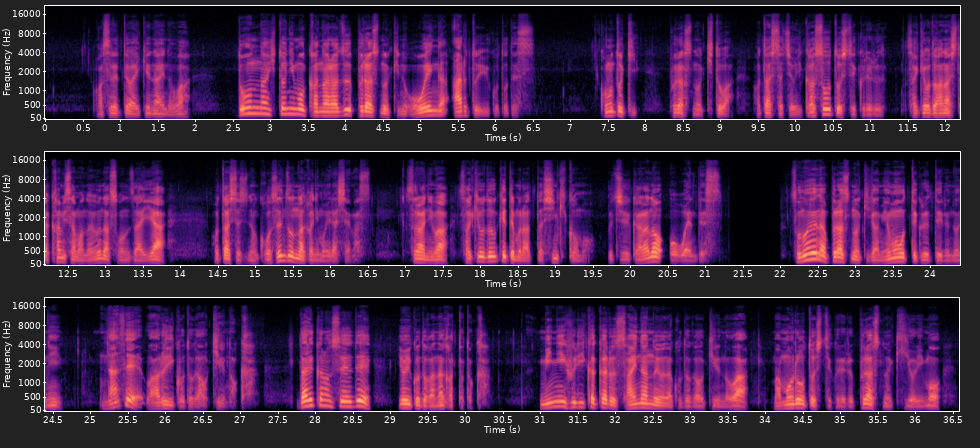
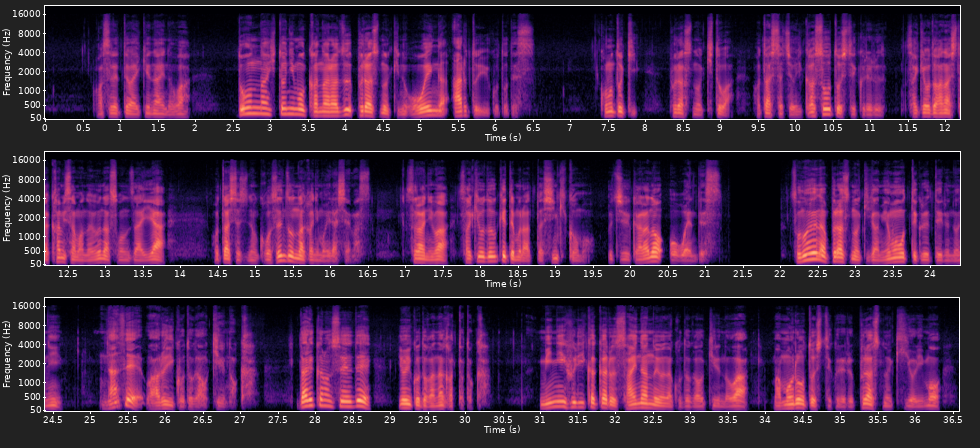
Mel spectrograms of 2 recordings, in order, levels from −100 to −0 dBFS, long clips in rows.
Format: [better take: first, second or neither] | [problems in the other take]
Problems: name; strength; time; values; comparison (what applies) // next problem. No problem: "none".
neither | thin; somewhat; fading below 400 Hz; the same in both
